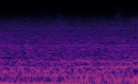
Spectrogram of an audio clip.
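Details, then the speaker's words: Trotec portable air conditioner, rotary compressor, running in a room in hot weather: low, steady, even hum, quiet, heard mainly from behind, getting slightly louder the longer it runs; normal running. "compressor is super quiet too can only hear it from behind really although like i did notice that the longer it runs the louder the compressor gets you can hear it a little bit but"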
